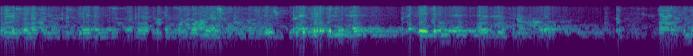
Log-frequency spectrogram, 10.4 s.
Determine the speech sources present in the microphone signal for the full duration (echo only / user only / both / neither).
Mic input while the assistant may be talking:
echo only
